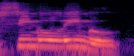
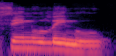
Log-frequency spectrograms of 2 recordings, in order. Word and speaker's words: Simu Liu: Okay, it's not Liu. I love you. You say that man's name wrong one more time. Trouble. It's more than a thousand% not Liu. It's L I Su Liu. Simu Liu.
